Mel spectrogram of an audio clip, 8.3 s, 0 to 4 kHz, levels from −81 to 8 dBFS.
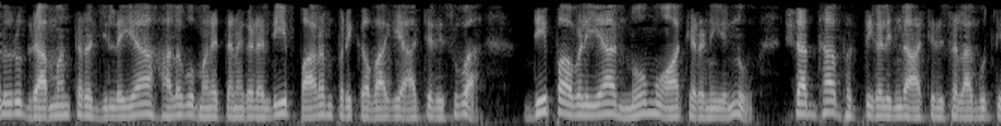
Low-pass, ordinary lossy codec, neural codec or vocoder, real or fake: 3.6 kHz; MP3, 24 kbps; codec, 16 kHz, 4.8 kbps, FACodec; fake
